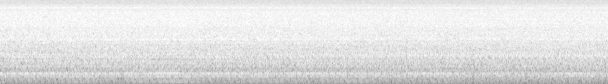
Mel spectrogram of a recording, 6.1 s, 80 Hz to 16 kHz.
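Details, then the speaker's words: 2017 Subaru Outback, 59K miles, cold start after sitting overnight: fast uneven metallic clatter for about five seconds from chain tensioners until oil pressure refills the drained-back oil filter, before the anti-drainback filter fix. "As you could see and hear, it took a good 5 or so seconds for that oil filter to fill up, and then the clatter from all the chain tensioners and things like that just stopped."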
